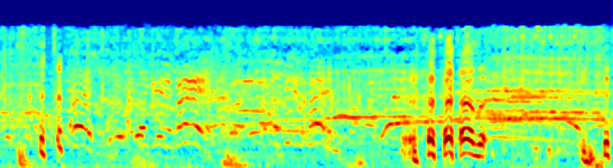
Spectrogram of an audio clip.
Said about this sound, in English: the cheering for the coach who got back up. He's okay, but yeah, he probably saw his life flashing before his eyes.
